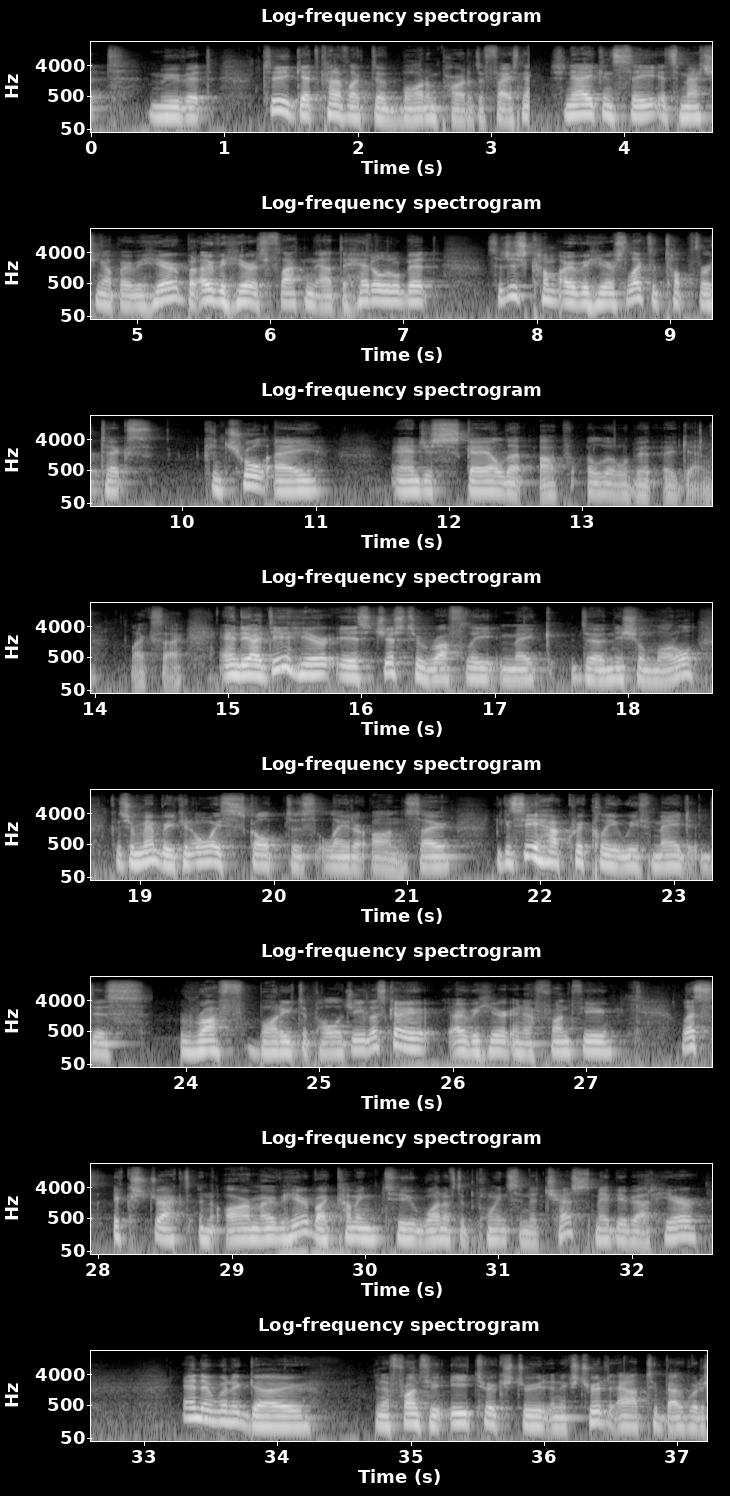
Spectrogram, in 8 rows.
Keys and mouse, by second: 0.2 g, 3.2 z, 3.6-13.8 drag, 10.5 ctrl+a, 13.8-29.9 middle drag, 16.4 g, 25.5 KP_1, 27.1 z, 29.9 click, 30.0-34.6 middle drag, 34.6 click, 34.7-37.2 middle drag, 35.2 e.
